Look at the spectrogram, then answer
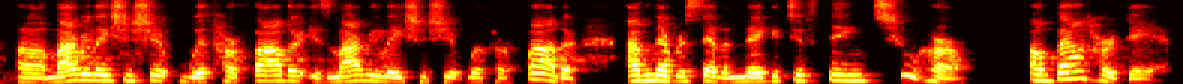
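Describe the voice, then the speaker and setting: A woman's fairly low voice at a moderate pace, an ordinary speaking voice with ordinary pitch variation. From US Northeast, Philadelphia. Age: 50s. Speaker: optometrist. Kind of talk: interview. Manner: conversational with filler words.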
